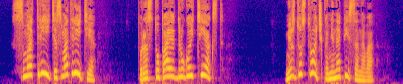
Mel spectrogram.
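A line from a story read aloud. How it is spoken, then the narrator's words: Excited shriek. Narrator (Russian): возбужденно завизжала Дейзи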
